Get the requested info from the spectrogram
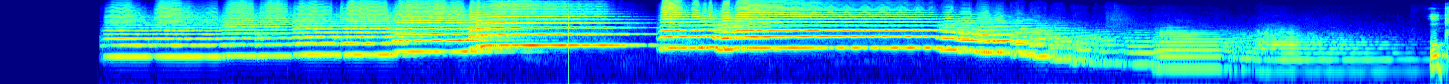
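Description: Solo trumpet played unaccompanied, starting about a second in. It rises in steps to a long high note, holds another note, then descends note by note to a low note that fades away near the end.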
